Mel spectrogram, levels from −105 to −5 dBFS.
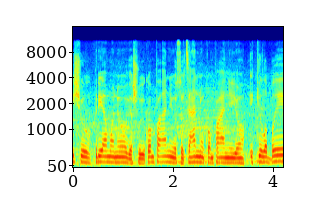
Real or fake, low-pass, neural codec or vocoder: real; 10.8 kHz; none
